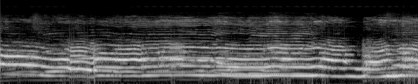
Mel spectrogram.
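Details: Pair of Siberian Huskies named Bentley and Skylee howling "Auld Lang Syne" alongside a singing woman; sustained, tonal howls waver gently, with a fresh upward-swooping howl starting toward the close.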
